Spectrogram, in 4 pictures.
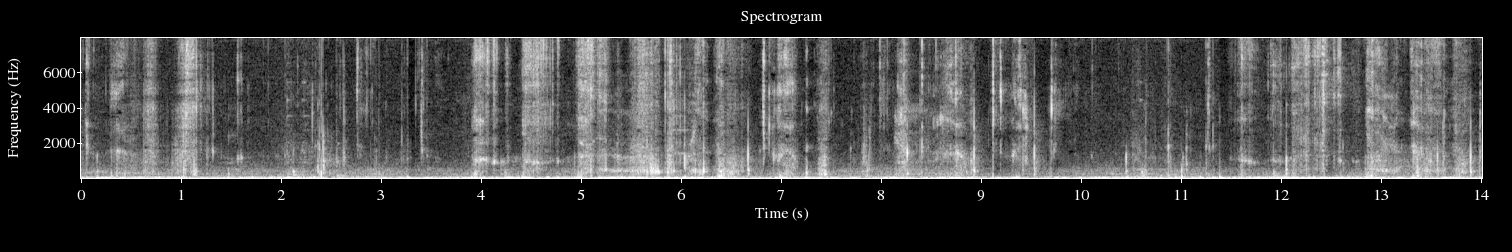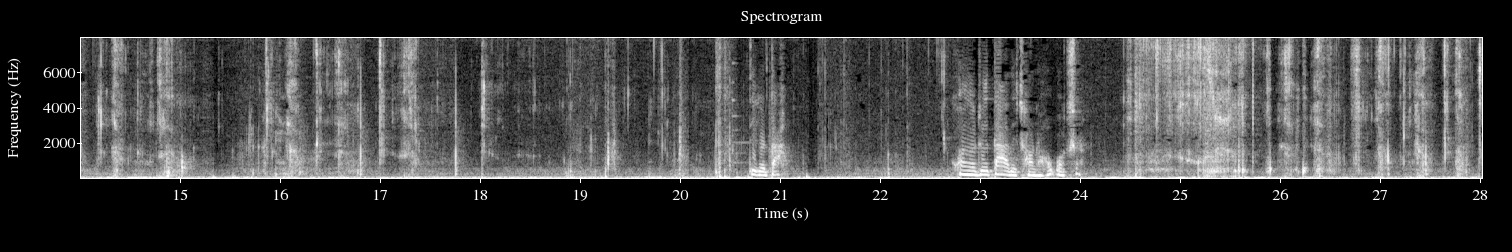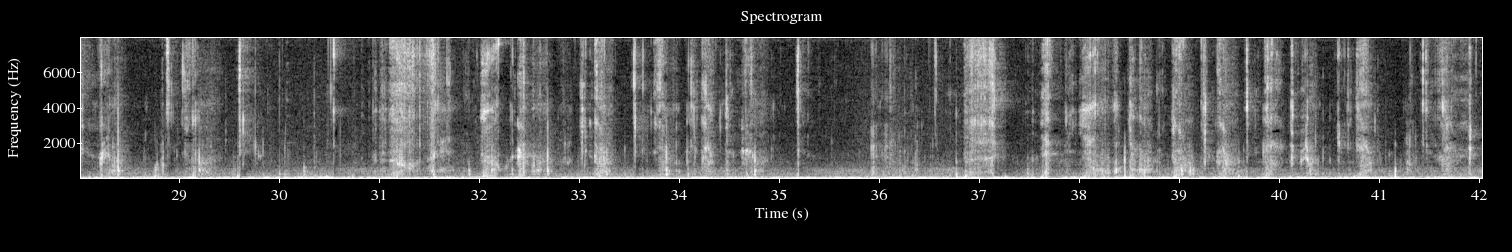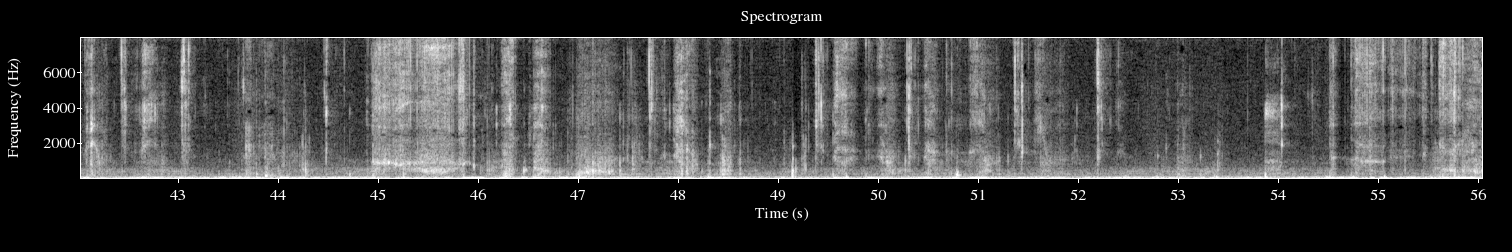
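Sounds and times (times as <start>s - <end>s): sugarcane crunching: 43.7s - 48.6s, 54.0s - 56.0s.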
